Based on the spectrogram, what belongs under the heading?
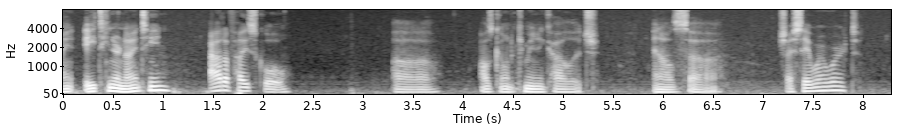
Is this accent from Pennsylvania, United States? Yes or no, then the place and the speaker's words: yes; Philadelphia, Pennsylvania, United States; So I am 31, born and raised in Philly.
